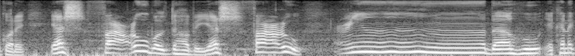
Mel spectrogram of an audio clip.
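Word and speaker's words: يشفع: অধিকাংশ লোক বলে ইয়াশফাউ। ইয়াশফাউ এই আইনের জায়গায় হামজাইনে উচ্চারণ করে, ইয়াশফাউ বলতে হবে, ইয়াশফাউ।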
